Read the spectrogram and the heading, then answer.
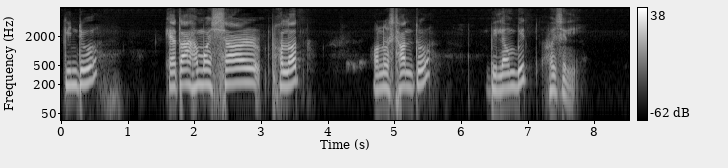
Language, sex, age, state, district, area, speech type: Assamese, male, 60+, Assam, Golaghat, rural, read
